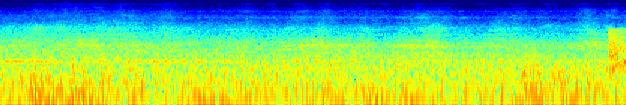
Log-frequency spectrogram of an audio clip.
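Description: Airliners departing Charlotte Douglas airport on a windy day give a steady, loud broadband roar that holds level throughout, with wind buffeting mixed in and no talk.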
